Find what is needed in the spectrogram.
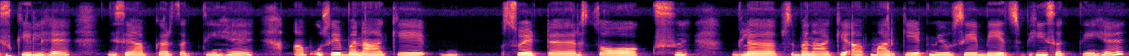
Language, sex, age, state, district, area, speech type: Urdu, female, 18-30, Uttar Pradesh, Mirzapur, rural, spontaneous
